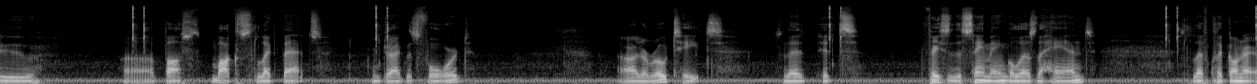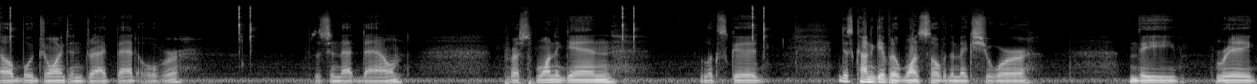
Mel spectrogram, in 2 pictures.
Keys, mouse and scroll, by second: 1.3 click, 3.8-6.4 drag, 6.4 r, 10.4-11.3 scroll down 1, 11.3-11.7 scroll down 2, 11.7 click, 12.6-16.9 drag, 16.9 KP_1, 17.6-17.9 scroll up 2, 17.9-18.9 scroll down 3, 18.9-20.6 drag, 20.9-21.9 scroll down 3, 21.9-22.5 scroll up 3, 22.5-25.1 scroll down 2.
